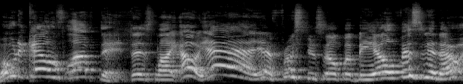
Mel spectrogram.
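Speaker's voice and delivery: high, giddy fangirl squeal; swooning fangirls. Retold or imitated. Reactor mimics girls swooning over [name], high giddy voice.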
